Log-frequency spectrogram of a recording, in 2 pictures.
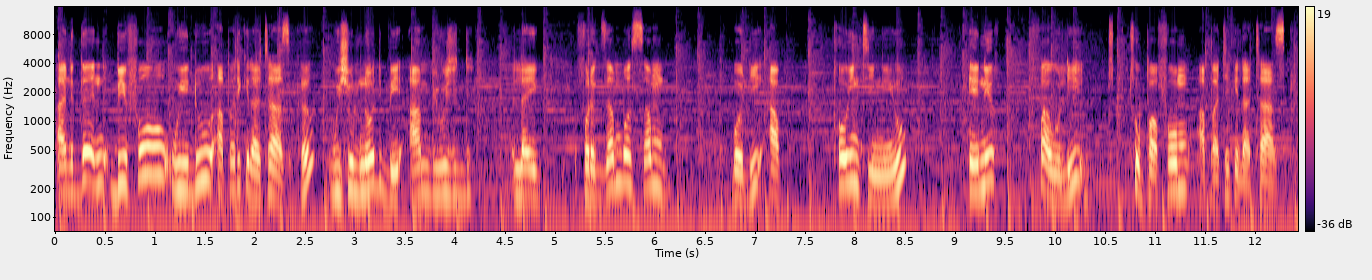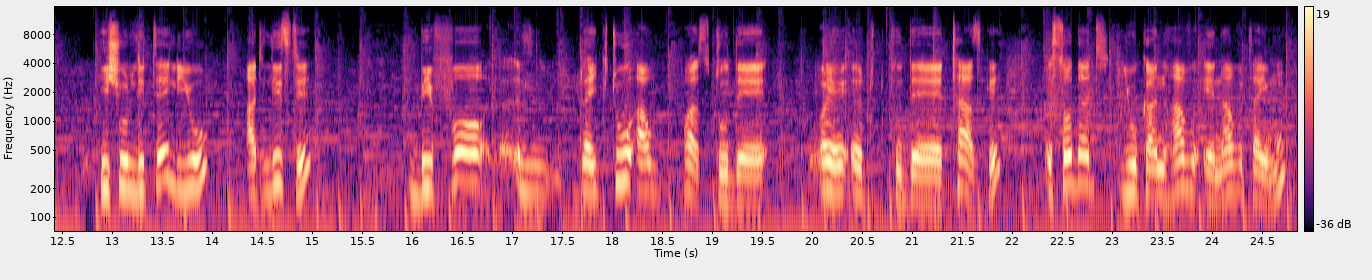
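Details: Adult speaker; stammering.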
